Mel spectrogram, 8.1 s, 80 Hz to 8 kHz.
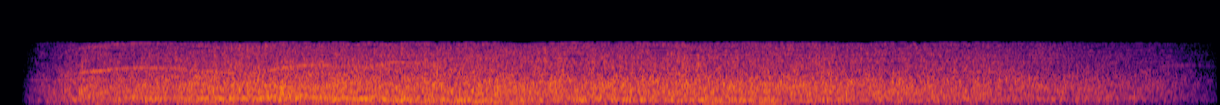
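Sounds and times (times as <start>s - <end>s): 
crowd applause: 0.3s - 7.8s.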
